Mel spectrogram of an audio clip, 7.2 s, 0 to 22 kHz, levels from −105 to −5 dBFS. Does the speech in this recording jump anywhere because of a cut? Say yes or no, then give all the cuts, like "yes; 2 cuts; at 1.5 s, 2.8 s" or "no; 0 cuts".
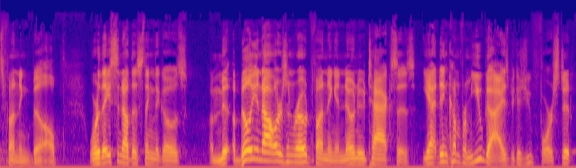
no; 0 cuts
